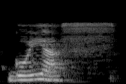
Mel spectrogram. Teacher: a última sílaba, as, tem um acento, a sílaba mais forte.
